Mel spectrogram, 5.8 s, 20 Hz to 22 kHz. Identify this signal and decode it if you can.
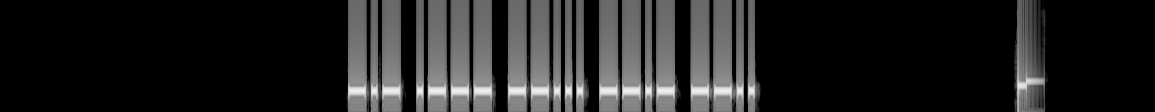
Morse code, heard as a keyed tone, about 42 wpm, 700 Hz. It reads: KJ7QZ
